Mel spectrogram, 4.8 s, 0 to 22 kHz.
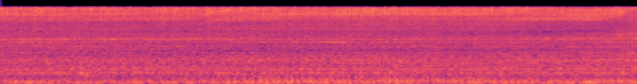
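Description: Petrol engine of a 2009 Maruti Suzuki WagonR LXi idling steadily with the bonnet open, running smoothly.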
